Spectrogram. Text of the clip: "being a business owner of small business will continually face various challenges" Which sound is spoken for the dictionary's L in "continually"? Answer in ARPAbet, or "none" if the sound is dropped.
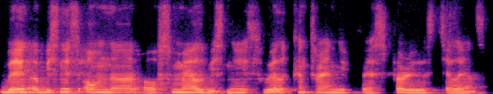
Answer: N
